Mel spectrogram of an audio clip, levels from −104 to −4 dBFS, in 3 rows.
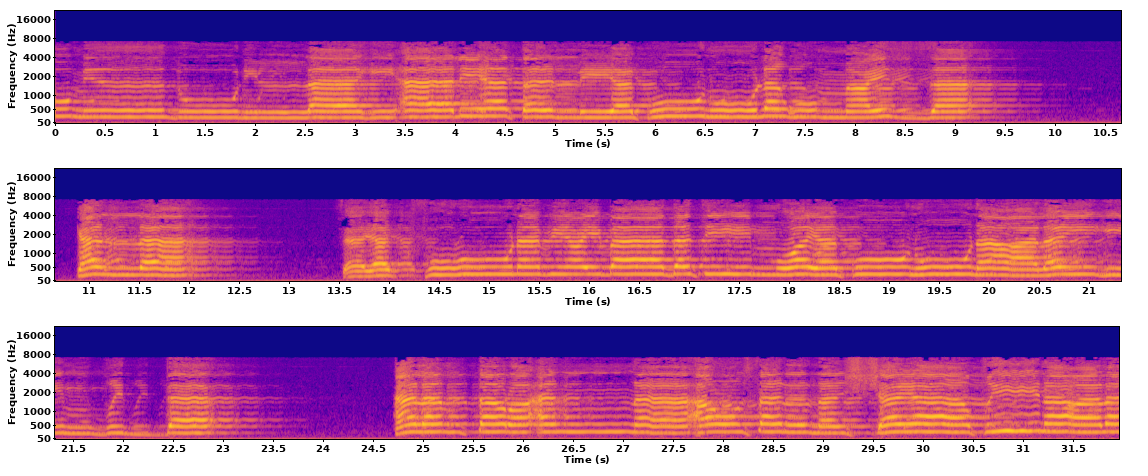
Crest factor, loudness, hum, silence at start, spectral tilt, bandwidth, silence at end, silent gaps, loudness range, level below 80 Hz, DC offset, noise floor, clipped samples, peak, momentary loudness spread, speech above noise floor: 14 dB; -21 LUFS; none; 0 s; -2 dB/octave; 7.2 kHz; 0 s; none; 5 LU; -62 dBFS; 0.3%; -61 dBFS; under 0.1%; -8 dBFS; 10 LU; 40 dB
